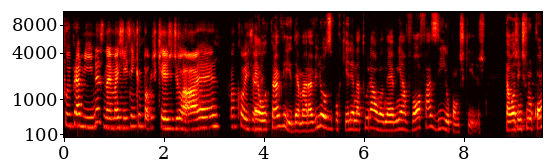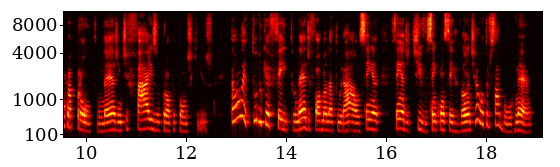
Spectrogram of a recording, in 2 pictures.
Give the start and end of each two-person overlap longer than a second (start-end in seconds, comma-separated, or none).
none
